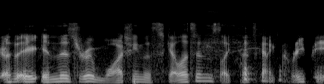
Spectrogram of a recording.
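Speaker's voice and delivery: ordinary delivery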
